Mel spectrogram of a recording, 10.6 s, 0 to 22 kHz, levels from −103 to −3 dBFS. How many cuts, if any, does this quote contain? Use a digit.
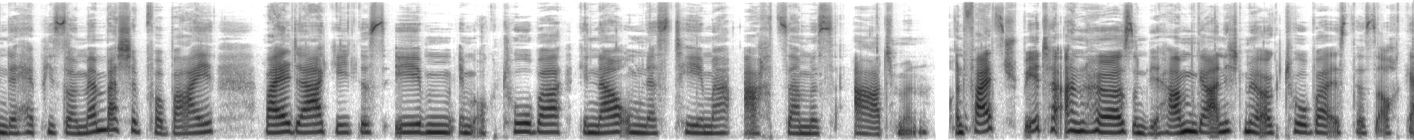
4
